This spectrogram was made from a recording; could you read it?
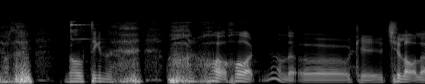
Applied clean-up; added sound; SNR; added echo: none; Bell; 18 dB; none.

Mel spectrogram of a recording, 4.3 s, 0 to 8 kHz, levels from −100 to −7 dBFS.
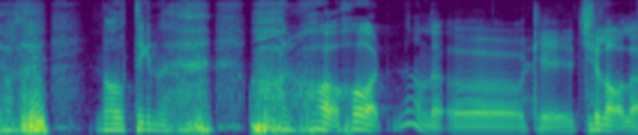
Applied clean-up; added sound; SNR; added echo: none; none; none; none.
